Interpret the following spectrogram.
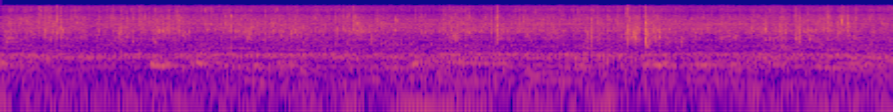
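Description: Water running steadily from an outdoor standpipe tap and splashing onto wet ground as spring onions are rinsed under the stream by gloved hands.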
